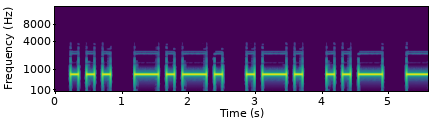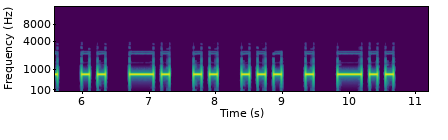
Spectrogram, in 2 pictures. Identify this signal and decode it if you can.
Morse code, heard as a keyed tone, about 10 wpm, 700 Hz. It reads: SCRUTINISED
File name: Book One / 01-Chapter 1 - 10 WPM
